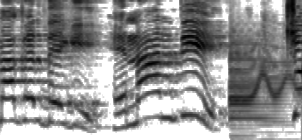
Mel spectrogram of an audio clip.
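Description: High-pitched, child-like cartoon character voices speaking. Near the end a cartoon sound effect cuts in suddenly, a low steady tone under a rising whistle.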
